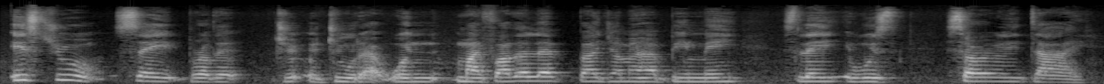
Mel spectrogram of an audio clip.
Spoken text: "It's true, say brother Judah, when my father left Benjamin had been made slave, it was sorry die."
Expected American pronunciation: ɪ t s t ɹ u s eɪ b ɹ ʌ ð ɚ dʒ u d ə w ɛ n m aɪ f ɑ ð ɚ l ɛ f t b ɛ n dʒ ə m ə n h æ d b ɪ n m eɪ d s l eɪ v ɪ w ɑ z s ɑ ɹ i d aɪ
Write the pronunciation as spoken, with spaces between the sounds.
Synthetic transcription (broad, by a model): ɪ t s t ɹ u s eɪ b ɹ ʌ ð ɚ dʒ u d ə w ɛ n m aɪ f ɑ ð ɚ l ɛ f t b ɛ dʒ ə m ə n h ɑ b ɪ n m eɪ s l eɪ ɪ w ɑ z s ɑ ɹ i d aɪ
